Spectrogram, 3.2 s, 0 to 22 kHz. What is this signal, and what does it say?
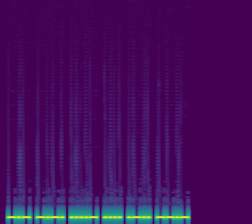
Morse code, heard as a keyed tone, about 40 wpm, 700 Hz. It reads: KC4HLQ
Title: USA Call Signs Repeated 3x 40wpm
